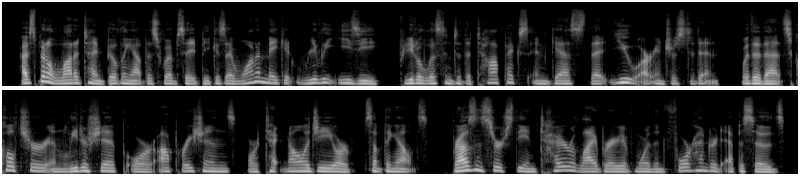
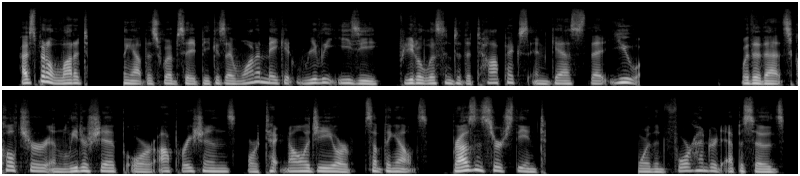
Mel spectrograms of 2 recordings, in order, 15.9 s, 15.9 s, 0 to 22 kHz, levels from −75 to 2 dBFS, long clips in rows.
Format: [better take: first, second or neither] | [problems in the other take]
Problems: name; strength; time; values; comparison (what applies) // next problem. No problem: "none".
first | audio cutting out; at 1 s, at 6.5 s for 1 s and at 13 s for 1 s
